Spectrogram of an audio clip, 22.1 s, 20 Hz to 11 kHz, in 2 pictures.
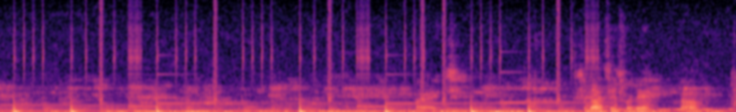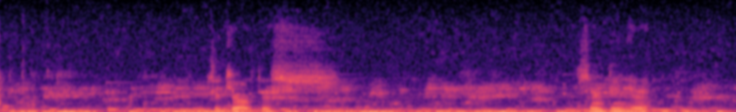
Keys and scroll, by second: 8.4 space, 11.5 space.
